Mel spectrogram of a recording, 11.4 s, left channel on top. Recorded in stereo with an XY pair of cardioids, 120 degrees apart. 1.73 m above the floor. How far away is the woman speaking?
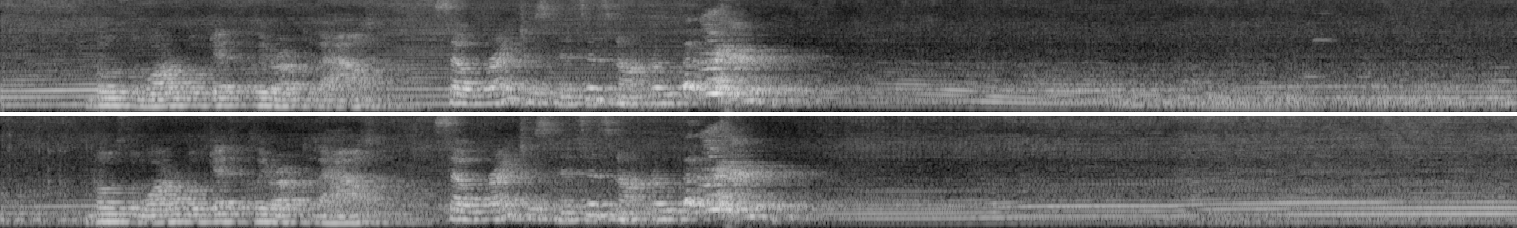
About 0.9 m.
